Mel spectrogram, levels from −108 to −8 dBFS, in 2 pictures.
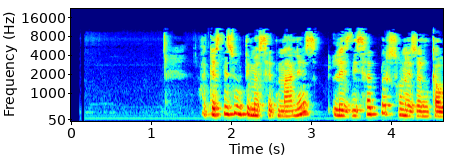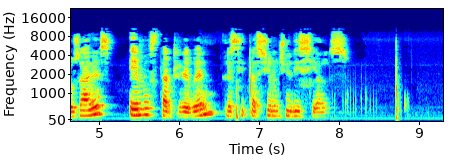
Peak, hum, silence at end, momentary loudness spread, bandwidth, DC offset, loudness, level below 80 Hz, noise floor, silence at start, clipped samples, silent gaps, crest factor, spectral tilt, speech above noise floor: -4 dBFS; none; 0.55 s; 19 LU; 11 kHz; under 0.1%; -22 LUFS; -70 dBFS; -67 dBFS; 1.15 s; under 0.1%; none; 20 dB; -3.5 dB/octave; 45 dB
